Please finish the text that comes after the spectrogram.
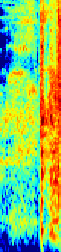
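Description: A single sharp sneeze, very brief and close, with a soft intake before it, in a room with drywall dust in the air.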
